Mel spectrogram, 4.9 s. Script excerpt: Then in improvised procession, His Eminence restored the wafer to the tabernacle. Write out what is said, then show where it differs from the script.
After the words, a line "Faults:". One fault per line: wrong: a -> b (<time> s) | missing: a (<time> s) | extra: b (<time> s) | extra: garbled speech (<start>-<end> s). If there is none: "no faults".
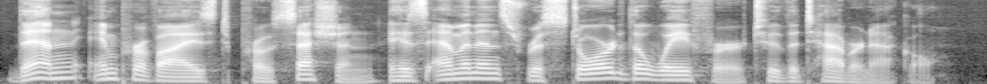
Then improvised procession, His Eminence restored the wafer to the tabernacle.
Faults:
missing: in (0.4 s)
